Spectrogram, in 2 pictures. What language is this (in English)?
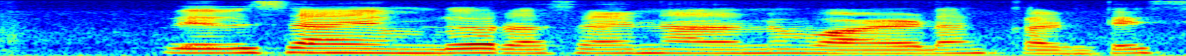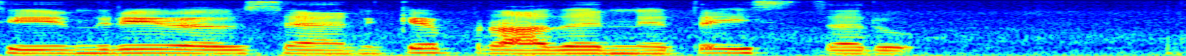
Telugu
